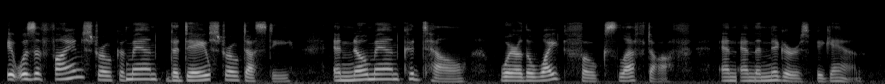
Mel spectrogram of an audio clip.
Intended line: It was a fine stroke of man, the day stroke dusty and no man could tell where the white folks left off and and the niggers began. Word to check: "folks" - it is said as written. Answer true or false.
true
